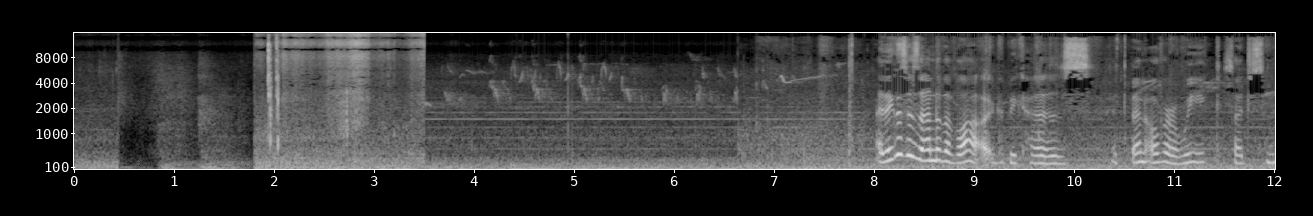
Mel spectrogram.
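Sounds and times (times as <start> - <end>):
rustling noise on microphone: 1.8 - 3.5.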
